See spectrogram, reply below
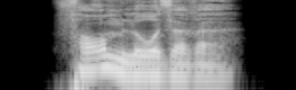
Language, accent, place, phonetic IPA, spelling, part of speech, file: German, Germany, Berlin, [ˈfɔʁmˌloːzəʁə], formlosere, adjective, De-formlosere.ogg
- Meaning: inflection of formlos: 1. strong/mixed nominative/accusative feminine singular comparative degree 2. strong nominative/accusative plural comparative degree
